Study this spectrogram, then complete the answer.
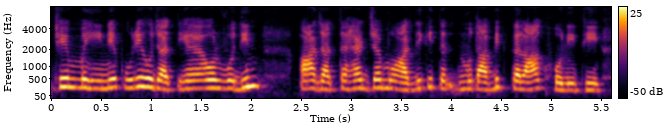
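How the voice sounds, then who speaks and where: Brief: a woman narrator, steady storybook reading, slightly high pitch.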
